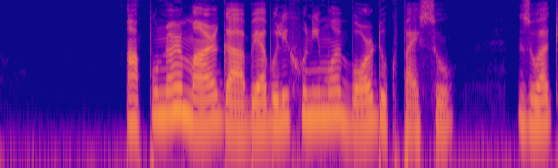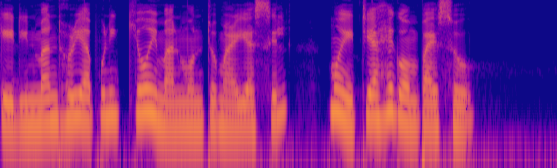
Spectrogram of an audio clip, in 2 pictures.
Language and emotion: Assamese, sad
